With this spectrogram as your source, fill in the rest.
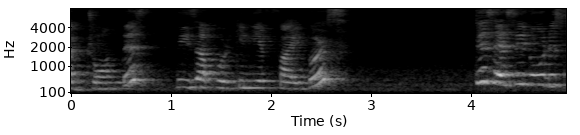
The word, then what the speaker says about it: Purkinje: Now I am pronouncing it as Purkinje because general pronunciation वही है, otherwise the true pronunciation is Purkinje fibers. But जैसे आपको comfortable लगे आप कर सकते हैं, because what is our main aim? To gather knowledge. Pronunciation differ करते from country to country, does not matter.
